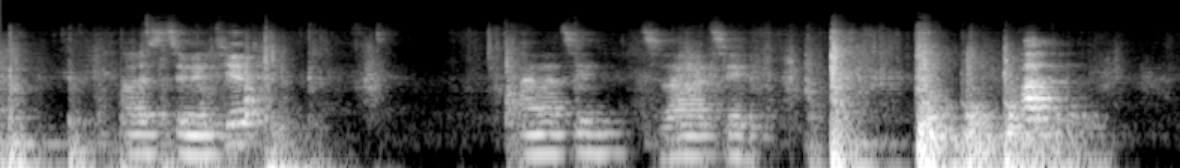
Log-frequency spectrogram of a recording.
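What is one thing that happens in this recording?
A ball thumps as a man kicks it.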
